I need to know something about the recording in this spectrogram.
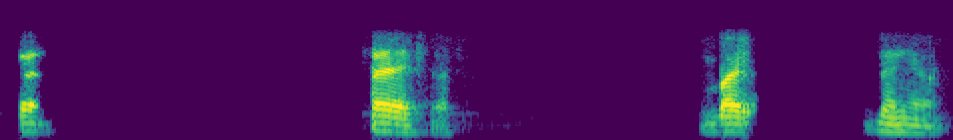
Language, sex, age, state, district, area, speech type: Telugu, male, 18-30, Telangana, Adilabad, rural, conversation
